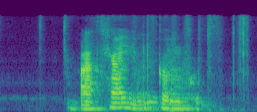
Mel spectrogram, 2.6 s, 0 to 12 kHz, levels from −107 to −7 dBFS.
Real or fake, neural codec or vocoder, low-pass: fake; codec, 16 kHz, 1.1 kbps, Voila-Tokenizer; 7.2 kHz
